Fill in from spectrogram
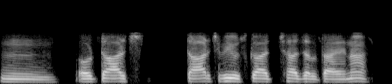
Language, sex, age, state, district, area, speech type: Hindi, male, 18-30, Uttar Pradesh, Jaunpur, rural, conversation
